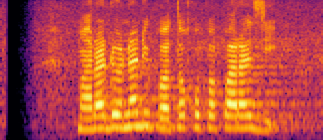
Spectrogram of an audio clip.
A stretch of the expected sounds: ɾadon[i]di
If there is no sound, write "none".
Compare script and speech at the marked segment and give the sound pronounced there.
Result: a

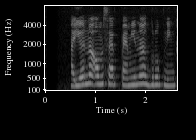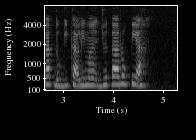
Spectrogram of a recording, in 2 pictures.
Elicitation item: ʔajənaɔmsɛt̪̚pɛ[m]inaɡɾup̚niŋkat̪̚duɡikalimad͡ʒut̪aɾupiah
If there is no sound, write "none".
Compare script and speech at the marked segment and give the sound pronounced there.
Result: m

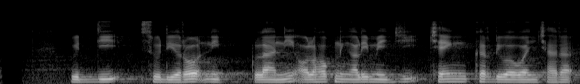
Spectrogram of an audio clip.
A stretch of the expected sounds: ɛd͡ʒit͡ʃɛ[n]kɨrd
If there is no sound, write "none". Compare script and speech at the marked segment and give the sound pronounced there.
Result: ŋ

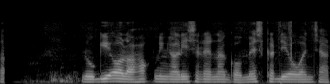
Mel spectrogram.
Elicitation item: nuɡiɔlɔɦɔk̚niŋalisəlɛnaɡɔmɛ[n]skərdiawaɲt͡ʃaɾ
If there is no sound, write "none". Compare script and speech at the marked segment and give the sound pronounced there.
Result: none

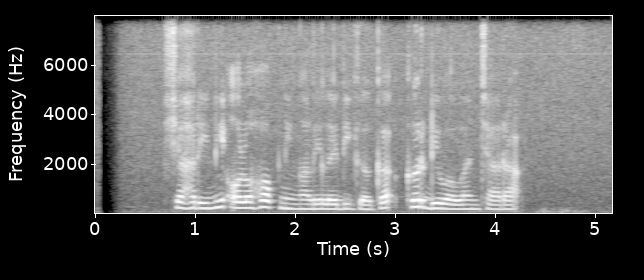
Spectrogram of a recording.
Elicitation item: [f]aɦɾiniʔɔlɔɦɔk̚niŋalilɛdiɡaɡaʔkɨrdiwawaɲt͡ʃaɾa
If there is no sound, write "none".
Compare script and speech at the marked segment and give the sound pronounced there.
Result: ʃ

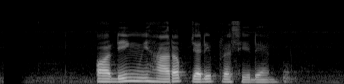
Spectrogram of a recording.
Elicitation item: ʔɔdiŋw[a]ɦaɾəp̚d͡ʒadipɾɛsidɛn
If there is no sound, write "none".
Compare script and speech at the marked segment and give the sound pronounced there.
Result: i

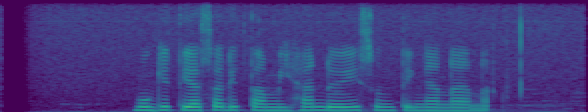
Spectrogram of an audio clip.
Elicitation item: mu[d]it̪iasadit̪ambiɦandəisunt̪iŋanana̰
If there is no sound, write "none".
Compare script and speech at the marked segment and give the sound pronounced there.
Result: ɡ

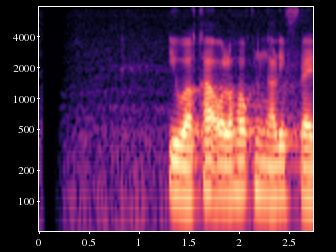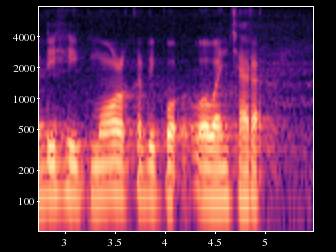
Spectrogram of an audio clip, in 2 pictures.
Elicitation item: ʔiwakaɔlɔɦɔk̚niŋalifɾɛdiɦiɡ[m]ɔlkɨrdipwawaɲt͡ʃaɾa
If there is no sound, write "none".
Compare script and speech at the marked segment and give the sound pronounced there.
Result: m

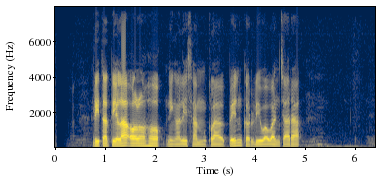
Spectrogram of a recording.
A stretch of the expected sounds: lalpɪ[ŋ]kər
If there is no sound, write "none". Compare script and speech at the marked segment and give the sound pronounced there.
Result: n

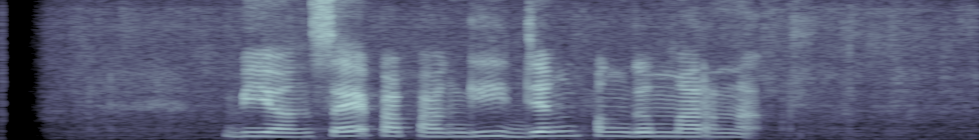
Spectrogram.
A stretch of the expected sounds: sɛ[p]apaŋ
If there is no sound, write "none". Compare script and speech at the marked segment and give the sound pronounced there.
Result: p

